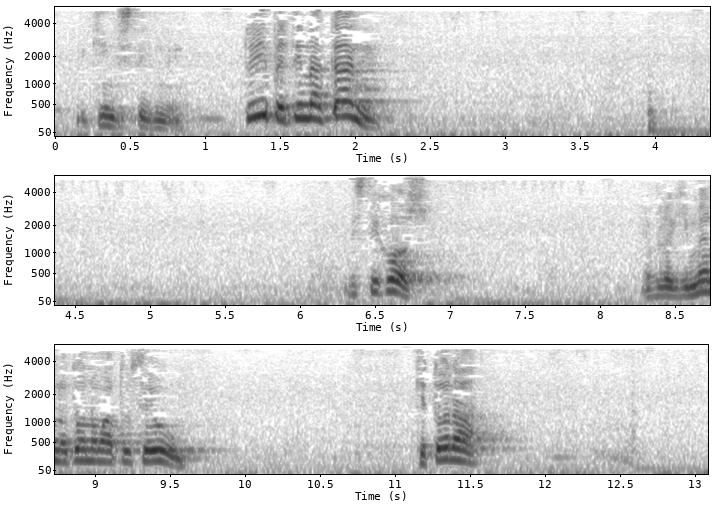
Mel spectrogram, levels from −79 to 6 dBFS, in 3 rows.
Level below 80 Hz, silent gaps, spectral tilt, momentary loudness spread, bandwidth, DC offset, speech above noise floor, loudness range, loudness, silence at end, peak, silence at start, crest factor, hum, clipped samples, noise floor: -50 dBFS; none; -7.5 dB/octave; 22 LU; 5.4 kHz; under 0.1%; 29 dB; 6 LU; -21 LUFS; 0.25 s; -4 dBFS; 0.15 s; 20 dB; 50 Hz at -55 dBFS; under 0.1%; -49 dBFS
